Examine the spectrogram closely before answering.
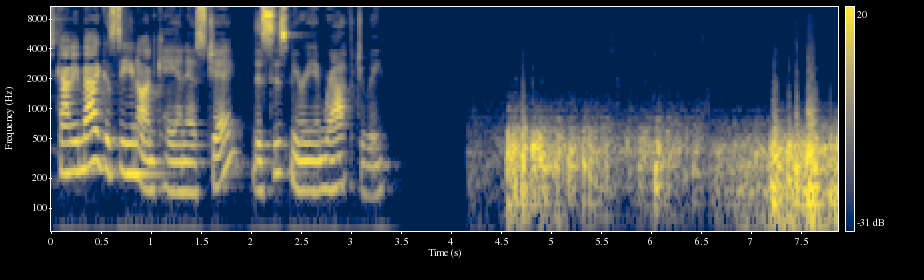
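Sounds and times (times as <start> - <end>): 
speech: 0.1 - 3.5
steady hiss of rain: 4.2 - 7.3
deep rolling thunder: 4.2 - 7.8.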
